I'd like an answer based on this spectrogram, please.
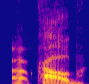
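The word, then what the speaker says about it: כלב: Another possible Hebrew etymology is Hebrew qalav, dog, originally pronounced kalb, just as it is in Arabic.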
